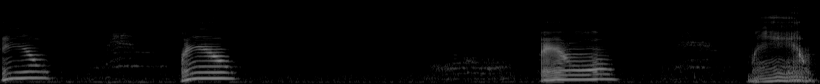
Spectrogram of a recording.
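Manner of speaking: high squeaky imitation meow to the cat. Calling back to the cat Katana, high squeaky meow. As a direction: mew up high like a kitten.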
